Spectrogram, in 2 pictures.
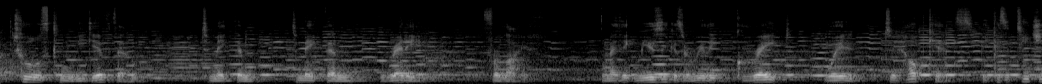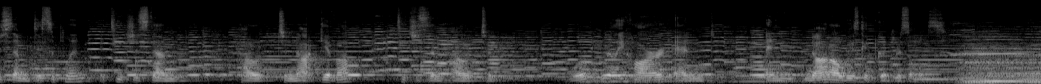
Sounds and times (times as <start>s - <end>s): Speech: 0.0s - 1.4s, 2.0s - 5.4s, 6.0s - 12.2s, 12.8s - 15.4s, 16.1s - 19.9s
Music: 0.0s - 20.8s.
